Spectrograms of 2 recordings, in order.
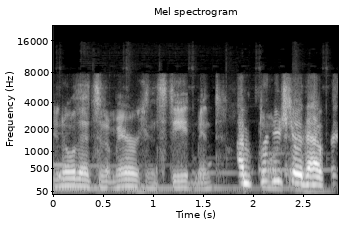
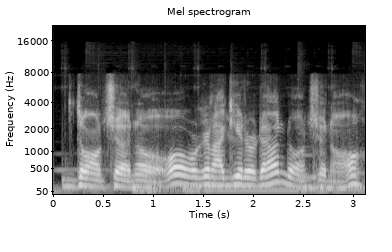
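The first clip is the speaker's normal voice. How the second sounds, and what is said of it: Exaggerated mock Canadian accent. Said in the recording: “Your Canadian spin was ... your American spin on my Canadian accent.”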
